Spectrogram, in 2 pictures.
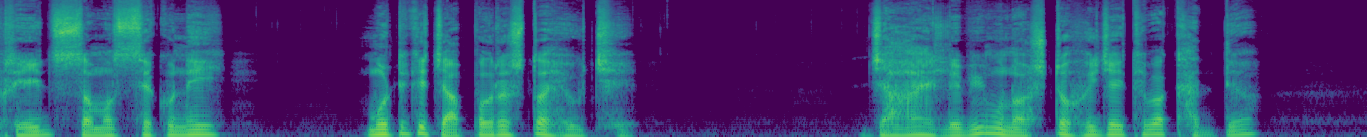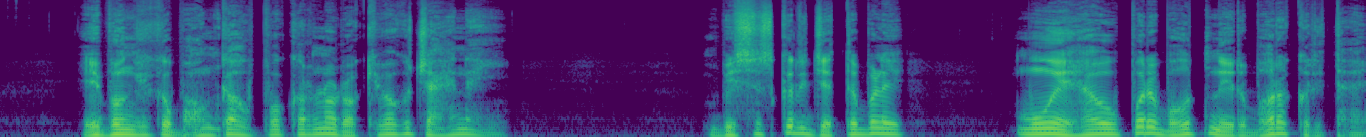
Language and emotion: Odia, fearful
